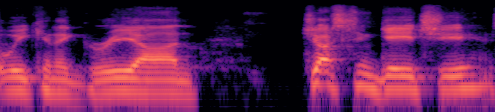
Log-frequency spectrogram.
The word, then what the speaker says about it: Gaethje: Justin Gaethje, said it right that time.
